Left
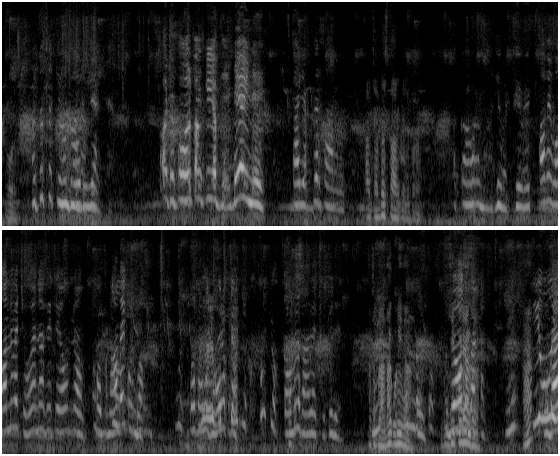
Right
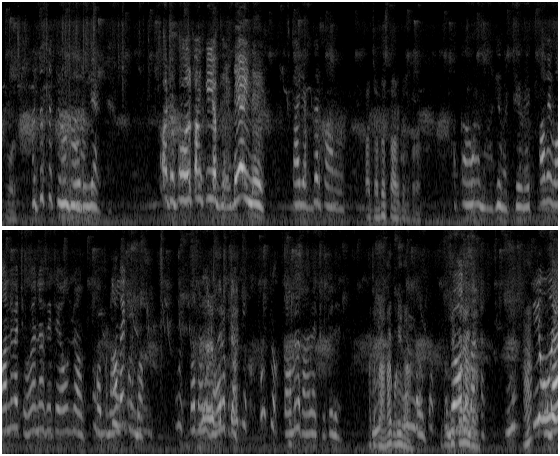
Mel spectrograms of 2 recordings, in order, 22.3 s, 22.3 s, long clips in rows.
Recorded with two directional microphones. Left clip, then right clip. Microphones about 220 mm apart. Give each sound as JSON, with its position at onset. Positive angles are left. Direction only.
{"t": 0.8, "sound": "speech", "side_deg": -15}
{"t": 3.2, "sound": "a child's voice", "side_deg": -20}
{"t": 5.8, "sound": "a child's voice", "side_deg": -5}
{"t": 9.9, "sound": "speech", "side_deg": -15}
{"t": 10.8, "sound": "a child's voice", "side_deg": 0}
{"t": 16.7, "sound": "a child's voice", "side_deg": 0}
{"t": 21.8, "sound": "speech", "side_deg": -15}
